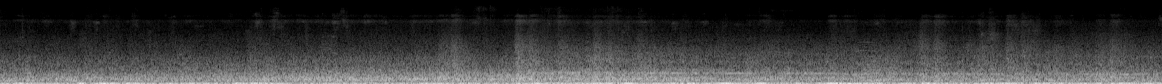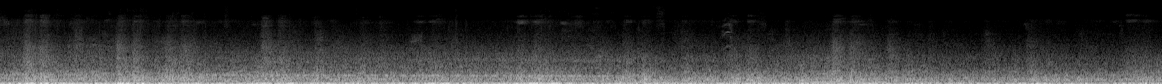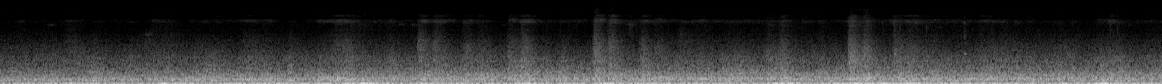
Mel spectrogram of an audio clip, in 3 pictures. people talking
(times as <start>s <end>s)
5.2s 19.5s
